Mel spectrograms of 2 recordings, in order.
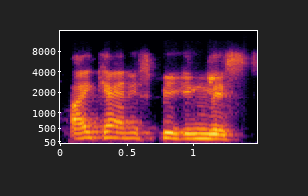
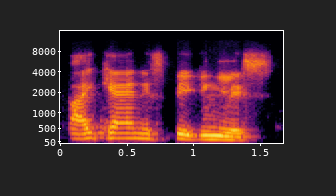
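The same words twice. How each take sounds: First: It is said with more enthusiasm and energy. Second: It is said plainly, without extra energy.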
